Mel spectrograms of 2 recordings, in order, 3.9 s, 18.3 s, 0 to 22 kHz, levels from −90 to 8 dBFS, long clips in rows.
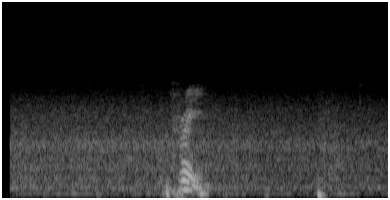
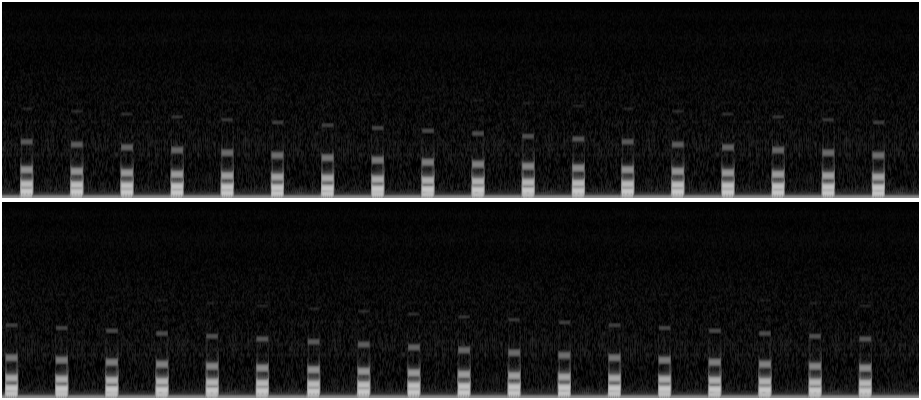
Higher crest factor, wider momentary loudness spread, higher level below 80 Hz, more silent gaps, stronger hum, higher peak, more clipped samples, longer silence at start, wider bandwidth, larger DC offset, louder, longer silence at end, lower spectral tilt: first, 22 dB vs 14 dB; first, 22 LU vs 8 LU; second, -52 dBFS vs -36 dBFS; neither; neither; second, -14 dBFS vs -8 dBFS; neither; about the same, 0.1 s vs 0.2 s; first, 4.2 kHz vs 1.8 kHz; second, under 0.1% vs 0.8%; second, -34 LUFS vs -23 LUFS; second, 0 s vs 0.5 s; second, -10 dB/octave vs -12.5 dB/octave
